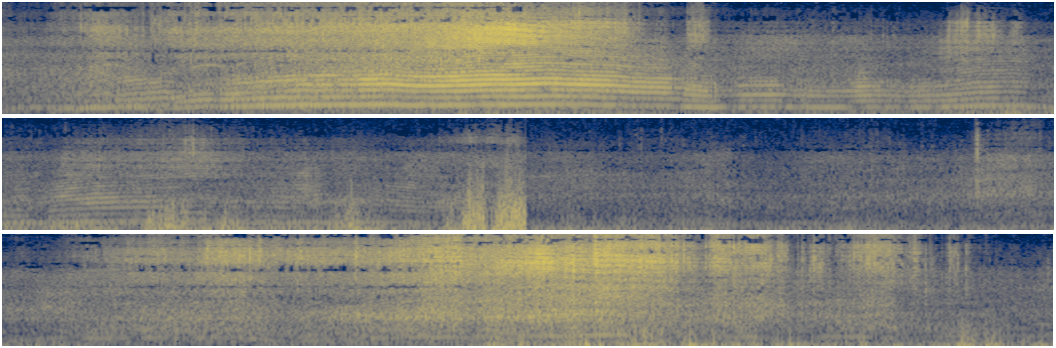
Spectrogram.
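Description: Rally car engine revving hard as it passes, its pitch rising and falling through gear changes, loudest about four seconds in, then fading. After a short loud rumble around the middle, a second rally car approaches and passes near the end.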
